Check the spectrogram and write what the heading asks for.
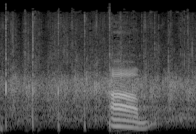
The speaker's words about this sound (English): Congratulations, y'all. You did it. Great job. Give yourselves a round of applause here, y'all.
